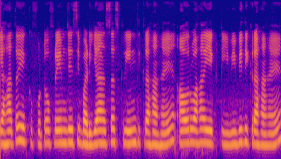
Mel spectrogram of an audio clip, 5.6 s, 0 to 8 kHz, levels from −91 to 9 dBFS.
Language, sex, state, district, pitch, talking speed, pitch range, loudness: Hindi, female, Chhattisgarh, Raipur, 200 Hz, 210 wpm, 190-210 Hz, -18 LUFS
